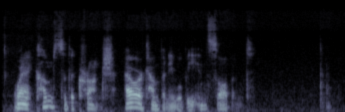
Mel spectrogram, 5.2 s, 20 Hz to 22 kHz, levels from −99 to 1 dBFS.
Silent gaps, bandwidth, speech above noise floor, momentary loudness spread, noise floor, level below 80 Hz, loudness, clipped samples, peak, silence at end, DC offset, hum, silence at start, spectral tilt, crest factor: none; 16 kHz; 37 dB; 13 LU; -75 dBFS; -62 dBFS; -38 LUFS; under 0.1%; -20 dBFS; 0.25 s; under 0.1%; none; 0.2 s; -6.5 dB/octave; 20 dB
